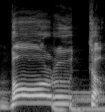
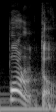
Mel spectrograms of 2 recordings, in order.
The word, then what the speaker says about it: Boruto: name Boro is actually based off how Japanese people pronounce the English word bolt as in lightning bolt or the electric dog because Japanese people pronounce the English word for bolt boruto or if you say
